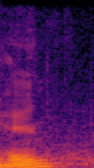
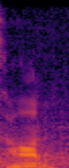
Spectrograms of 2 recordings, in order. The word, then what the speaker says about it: Han: Anything, Han? – It's Han, but that's okay.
